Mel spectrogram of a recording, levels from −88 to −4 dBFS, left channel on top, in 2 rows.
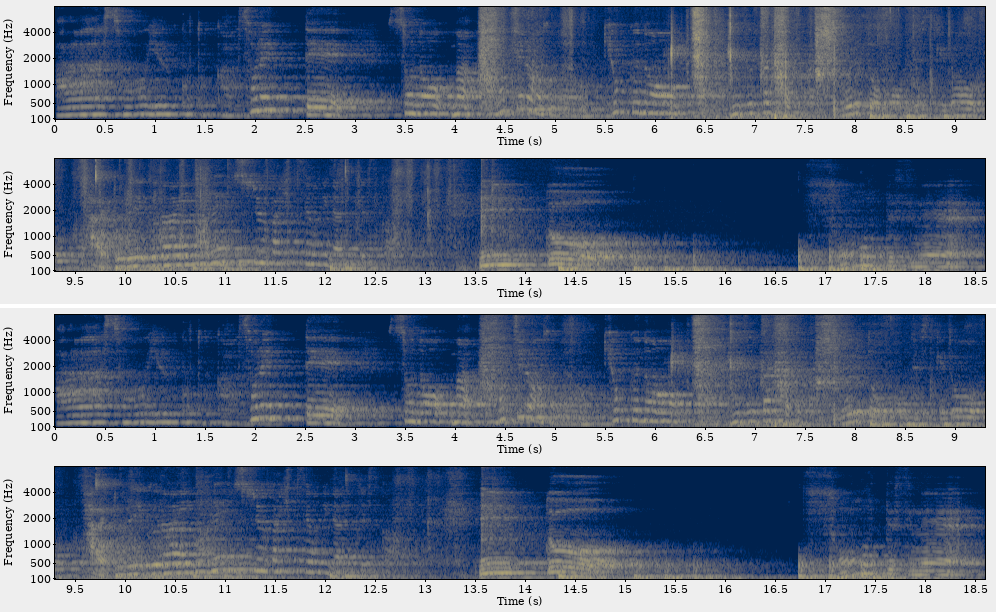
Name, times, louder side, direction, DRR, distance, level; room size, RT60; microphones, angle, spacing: voice 1, 0.0-2.2 2.5-9.2 9.9-12.8, left 1 dB, 10° left, -1 dB, 0.8 m, -40 dB
sound 1, 4.2-14.5, left 8 dB, 65° left, 0.3 m, -41 dB
sound 2, 5.0-5.1 5.3-5.4 6.3-7.4 8.1-9.1 9.9-11.3 12.0-12.3 13.0-13.3 13.6-13.9 14.3-14.6 15.1-15.9 16.7-17.6, left 2 dB, 85° left, 0.8 m, -41 dB
voice 2, 13.1-13.9 14.2-14.9 16.8-18.4, equal, 15° right, -4 dB, 0.5 m, -38 dB
12.5 x 5.0 x 3.3 m, 2.3 s
head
